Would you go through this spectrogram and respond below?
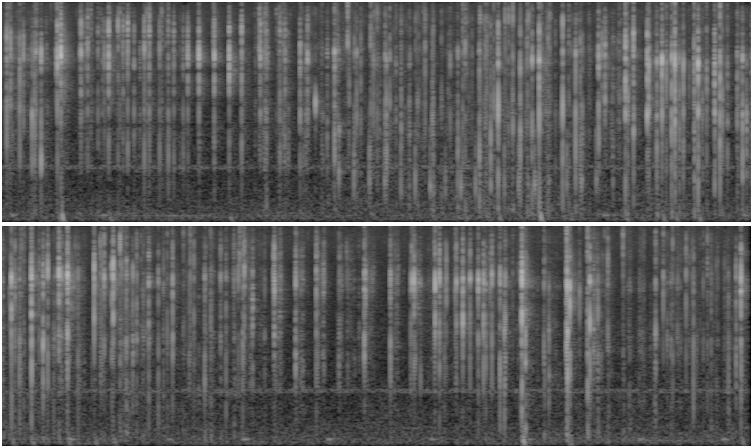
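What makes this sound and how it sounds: A small, soft tailor's measuring tape with a green plastic end piece is held in the hands and tapped and scratched with long acrylic nails. Fast, dense runs of sharp, dry clicks mix with crinkly scratching, bright and thin with almost no low end. A faint steady tone hums underneath throughout.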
